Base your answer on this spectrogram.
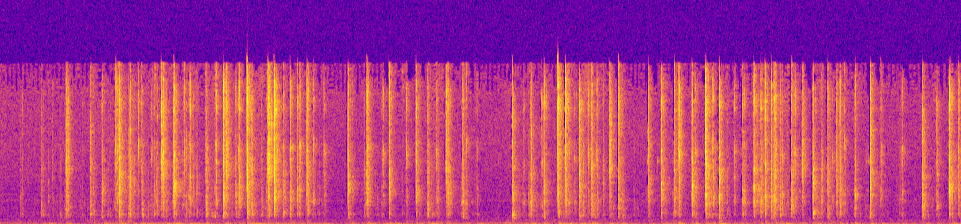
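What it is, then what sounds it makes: Plastic computer keyboard. Rapid key taps with long fingernails and fingertips of both hands on a full-size black plastic Logitech membrane keyboard with a hollow housing. The taps are dense, short, bright clicks that rise and fall in bursts, over a quiet steady low hum.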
